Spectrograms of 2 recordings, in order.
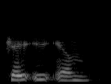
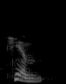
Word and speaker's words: Kemp: Emme, Emme Kemp. Kemp. It's not Kim, and they look for that too. Kemp. Emme Kemp. All, A-L-L, music, M-U-S-I-C, .com.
